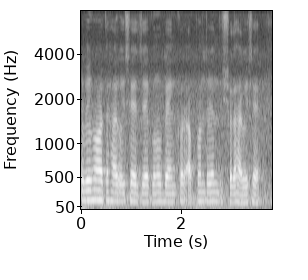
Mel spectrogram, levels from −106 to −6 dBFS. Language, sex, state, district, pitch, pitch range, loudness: Assamese, male, Assam, Kamrup Metropolitan, 130 Hz, 125-135 Hz, -17 LUFS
